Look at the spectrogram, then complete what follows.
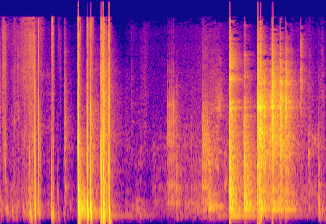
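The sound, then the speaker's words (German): An iPad drops with a sharp thud and brief clatter, and moments later a drawer flies out with a louder, rattling wooden-and-metal bang. Both impacts are loud, with no talking. “Okay, mein iPad ist runtergefallen. Der erste Knall, das zweite war eine Schublade, die rausgeflogen ist.”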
